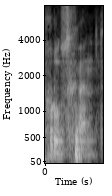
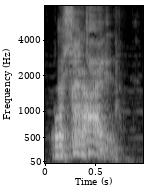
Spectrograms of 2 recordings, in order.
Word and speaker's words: Rujsan: Y, lo pronunciaste bien, ¿eh? porque en general dicen Rushan o Rusian, pero si a mí me gusta por lo menos Rushan, sí, bien marcado. Rushan.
